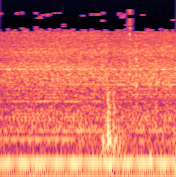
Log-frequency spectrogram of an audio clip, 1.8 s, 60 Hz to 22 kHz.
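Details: 2008 BMW 335i E90 start after replacing DMTL fuel vapor leak detection pump (Dorman 310-601): engine catches into smooth, steady low idle, no misses, knocks or ticks.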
